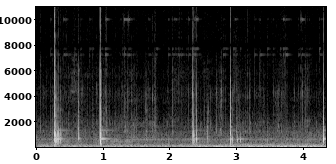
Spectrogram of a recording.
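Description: Sharp knocks and clunks from a car jolting over a rough lane, four of them at uneven intervals, each with a brief ring. A steady low rumble of the car running underneath.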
